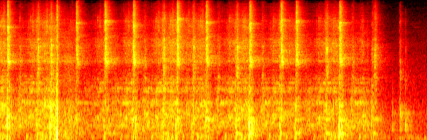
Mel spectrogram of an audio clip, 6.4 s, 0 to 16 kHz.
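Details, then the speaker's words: John Deere D110 mower after an engine rebuild and block swap (original fault a detached flywheel magnet), carb spray added: slow, uneven cranking with hard jerky thumps and kickback, never firing; owner suspects ignition timing is off. "i was hoping that doing a block swap would work but apparently it's it's like it sounds like it's off timing or something and i hope that's not the case"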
